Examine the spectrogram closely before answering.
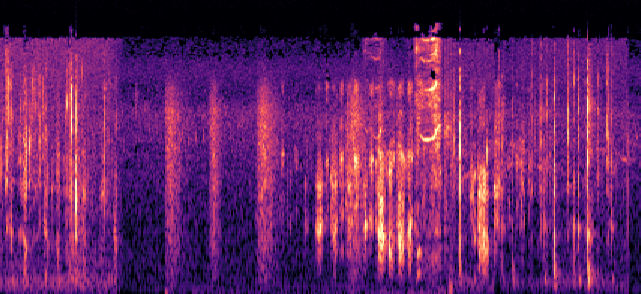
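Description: A dog laps and chomps food from a metal bowl.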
